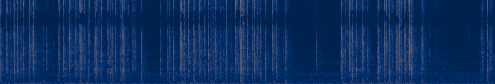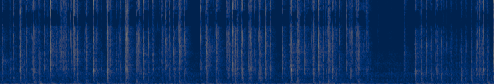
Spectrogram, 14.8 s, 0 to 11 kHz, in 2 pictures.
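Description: Fingertips type steadily on the black plastic keycaps of an RGB plastic membrane gaming keyboard with a metal plate, producing a dense stream of short, bright clicks and clacks that stop almost instantly. Brief pauses break the typing near 4.5, 7 and 13 seconds, and a low rumble runs underneath throughout.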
